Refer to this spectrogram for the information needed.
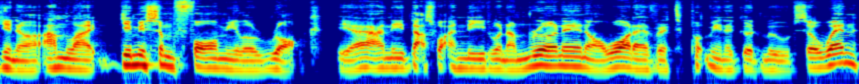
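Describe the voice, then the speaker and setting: In a Barnsley accent, a man speaks at a fairly quick pace with a medium pitch and lively intonation, the sound dry and close with no echo. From northern England, Barnsley. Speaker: podcast host. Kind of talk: casual interview.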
